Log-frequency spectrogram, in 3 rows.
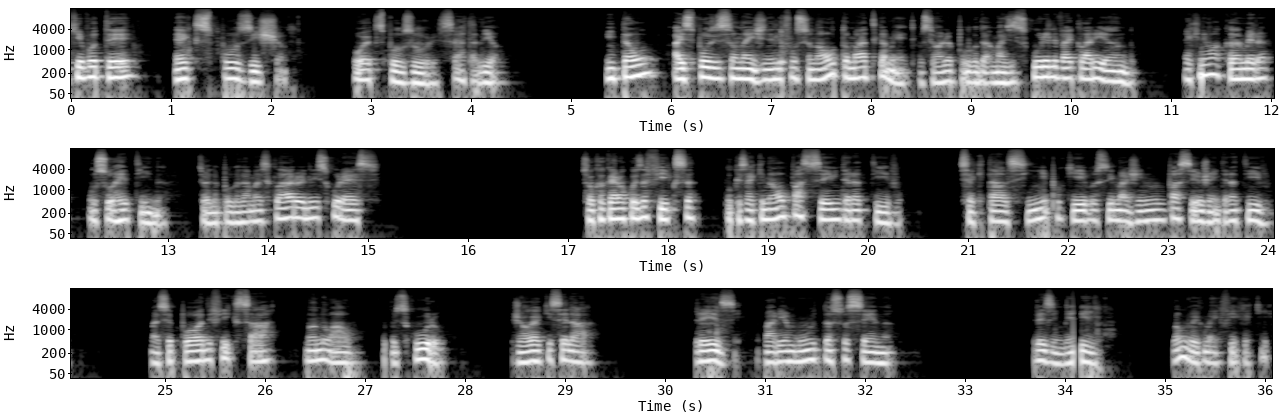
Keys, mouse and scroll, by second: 0.2 click, 3.2-6.6 middle drag, 6.6-18.4 right drag, 24.5 click, 25.2 click, 26.3 click, 28.3 click, 28.8 click, 29.7 1, 30.0 2, 30.3 Return, 32.0 click, 33.2 BackSpace, 35.2 Return, 35.2 click, 35.4 right click.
